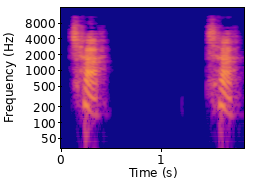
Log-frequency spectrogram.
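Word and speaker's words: 차: So the sound is ch. As you can see here, it's the ch as in cheese. Ch. So one tips here is that when you pronounce this uh uh ch sound, you always blow some air out of your mouth.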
